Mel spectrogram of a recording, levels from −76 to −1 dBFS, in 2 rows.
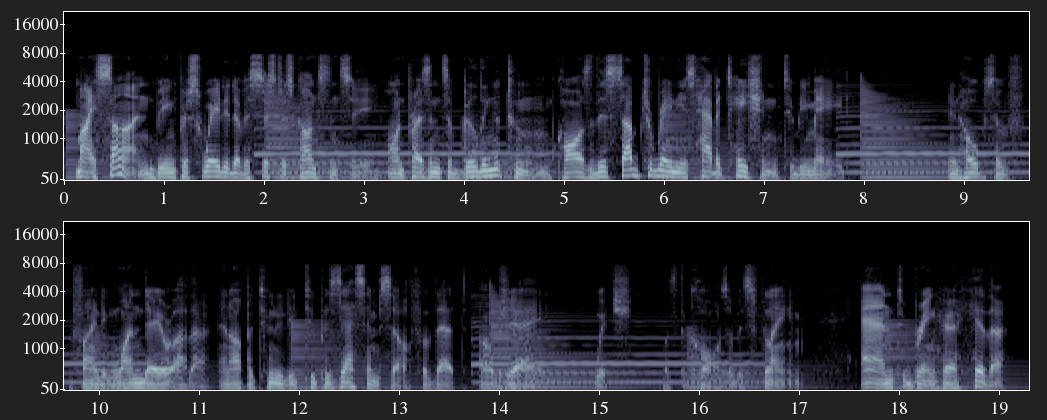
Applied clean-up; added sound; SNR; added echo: none; Wind instrument, woodwind instrument + Guitar; 11 dB; none.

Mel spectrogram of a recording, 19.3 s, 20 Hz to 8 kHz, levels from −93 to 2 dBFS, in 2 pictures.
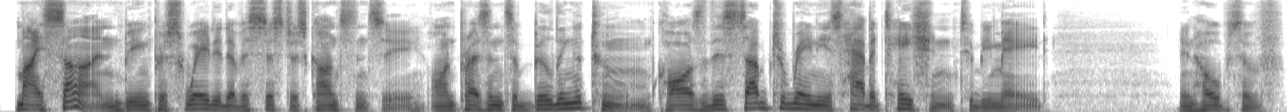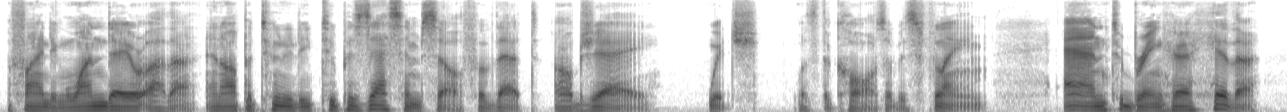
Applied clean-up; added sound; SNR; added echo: none; none; none; none.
